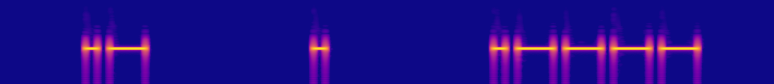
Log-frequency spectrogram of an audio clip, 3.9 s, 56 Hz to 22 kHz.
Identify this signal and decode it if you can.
Morse code, heard as a keyed tone, about 20 wpm, spaced as for 8 wpm, 700 Hz. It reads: AE1
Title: 041 Lesson 8e - Number 1 - Three Characters 20wpm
